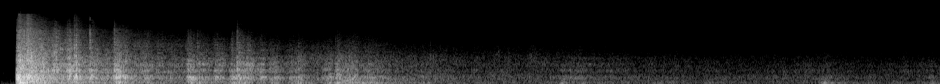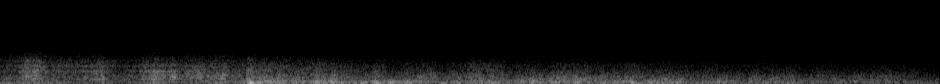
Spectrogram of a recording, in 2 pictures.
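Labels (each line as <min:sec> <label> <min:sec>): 0:00.0 Soft wind is blowing. 0:18.8
0:00.1 A sharp, loud thunderclap followed by an echoing sound. 0:04.0
0:09.3 A soft, low rumble of distant thunder with its echo. 0:17.6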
